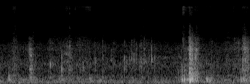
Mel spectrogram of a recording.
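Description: Quiet handling of small cardboard boxes of shotgun shells, with faint light taps and rustles, then one sharp knock near the end.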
